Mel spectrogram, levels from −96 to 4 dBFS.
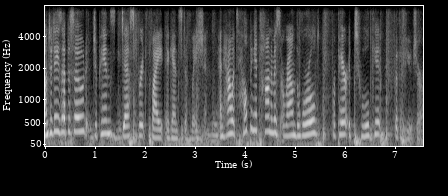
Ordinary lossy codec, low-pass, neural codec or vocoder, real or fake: Opus, 24 kbps; 7.2 kHz; codec, 24 kHz, 0.9 kbps, DualCodec; fake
